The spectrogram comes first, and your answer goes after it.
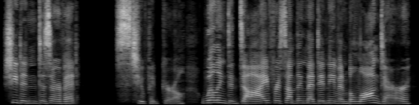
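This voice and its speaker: A woman's voice: mid-range voice, moderate pace, a bit bright, no echo, natural voice. A woman voicing a bitter, scheming middle-aged wife who speaks sharply and with scorn, in a dry recording. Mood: scornful.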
